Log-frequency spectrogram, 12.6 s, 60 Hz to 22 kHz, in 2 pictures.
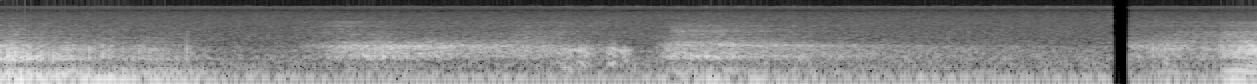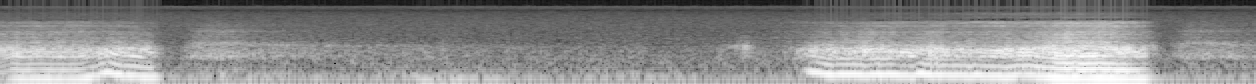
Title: いびき（snoring）2/15/2024 その18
